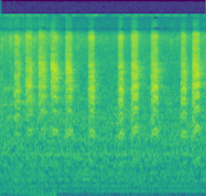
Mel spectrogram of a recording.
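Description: Hand-fed zebra finch fledgling, about three weeks old, giving a rapid string of short chirping calls, several a second. These are begging calls: it is asking for more food although it has just been fed to fullness.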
